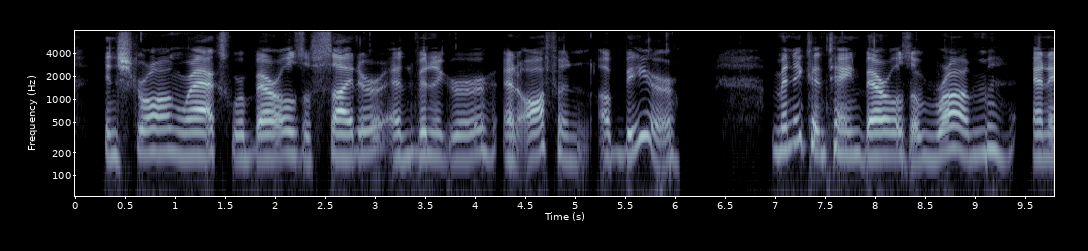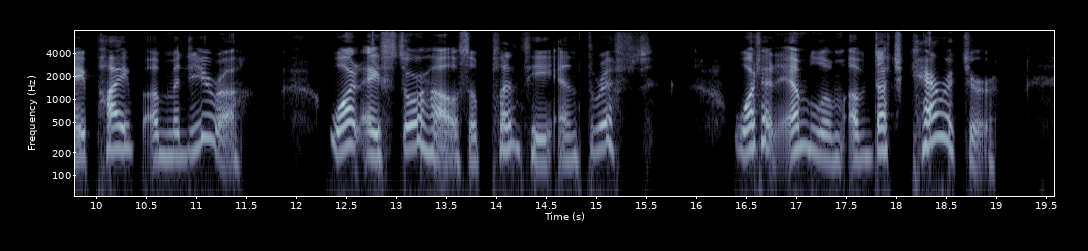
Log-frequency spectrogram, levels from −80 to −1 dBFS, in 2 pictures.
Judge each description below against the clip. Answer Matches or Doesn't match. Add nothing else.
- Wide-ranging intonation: Doesn't match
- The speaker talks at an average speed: Doesn't match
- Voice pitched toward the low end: Doesn't match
